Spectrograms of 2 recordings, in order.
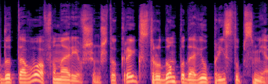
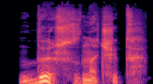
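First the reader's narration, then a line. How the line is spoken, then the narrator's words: Barely audible. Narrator (Russian): проговорил его друг еле слышно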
